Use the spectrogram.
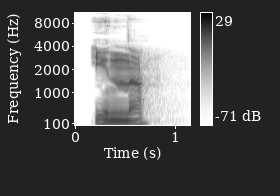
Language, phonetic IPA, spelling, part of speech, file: Russian, [ˈinːə], Инна, proper noun, Ru-Инна.ogg
- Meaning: a female given name, Inna, from Bulgarian, Macedonian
